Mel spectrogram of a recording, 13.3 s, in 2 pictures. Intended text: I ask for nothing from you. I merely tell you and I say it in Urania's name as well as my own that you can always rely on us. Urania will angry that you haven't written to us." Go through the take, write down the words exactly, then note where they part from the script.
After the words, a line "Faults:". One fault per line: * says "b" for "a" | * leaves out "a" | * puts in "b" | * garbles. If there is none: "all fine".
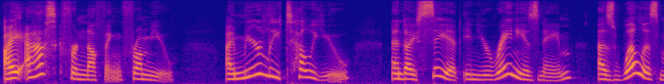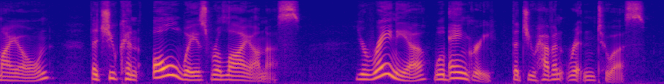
I ask for nothing from you. I merely tell you and I say it in Urania's name as well as my own that you can always rely on us. Urania will angry that you haven't written to us."
Faults:
all fine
